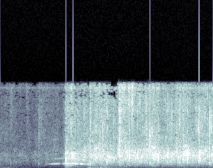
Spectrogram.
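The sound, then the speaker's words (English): Audience applause at a C++ programming conference as a speaker is welcomed: dense, sustained clapping breaks out abruptly after a quieter moment and stays loud and even to the end. “Please, a big warm applause for Andre Alexandrescu.”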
